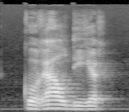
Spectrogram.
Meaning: a coral, micro-organism of the class Anthozoa
- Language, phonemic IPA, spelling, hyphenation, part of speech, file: Dutch, /koːˈraːlˌdiːr/, koraaldier, ko‧raal‧dier, noun, Nl-koraaldier.ogg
